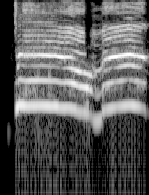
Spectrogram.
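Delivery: high, loud crying-shout dog voice; overjoyed dog. Pretend. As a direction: wail like a dog that missed you, high and loud. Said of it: "a dog is like".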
